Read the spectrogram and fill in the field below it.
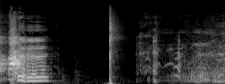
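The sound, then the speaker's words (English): A single sharp, loud slap, a crisp smack against a person's skin, right after a brief vocal outburst and a moment of silence, followed by scattered voices and light laughter. “Anyway, so I can't tell where he's been slapped.”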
